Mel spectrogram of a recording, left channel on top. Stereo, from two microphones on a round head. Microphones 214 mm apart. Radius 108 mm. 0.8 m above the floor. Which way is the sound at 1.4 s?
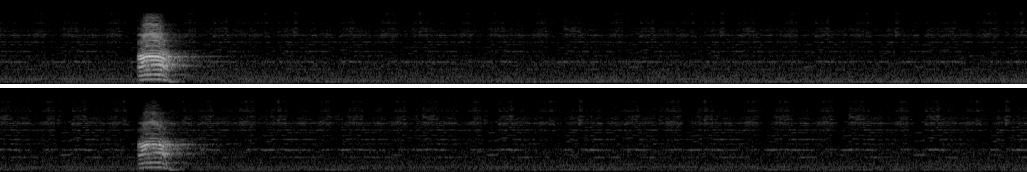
25° left (ahead or behind).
